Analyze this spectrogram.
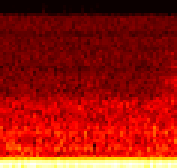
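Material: Nothing is struck.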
